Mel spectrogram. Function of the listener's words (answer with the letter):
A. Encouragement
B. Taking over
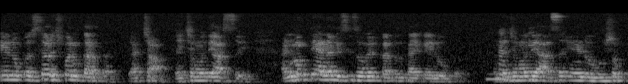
A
